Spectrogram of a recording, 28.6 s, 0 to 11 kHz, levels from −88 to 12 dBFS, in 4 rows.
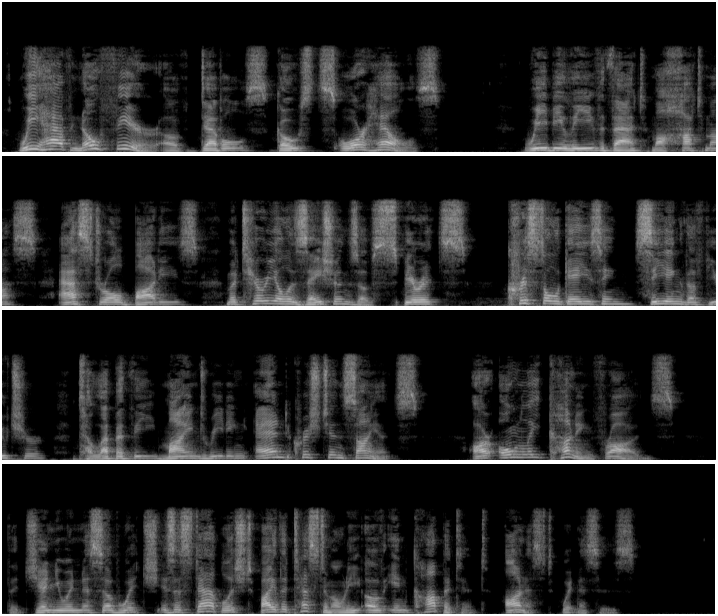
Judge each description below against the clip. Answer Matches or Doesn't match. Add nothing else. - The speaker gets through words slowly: Matches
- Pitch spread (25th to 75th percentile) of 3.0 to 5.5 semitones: Matches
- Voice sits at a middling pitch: Matches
